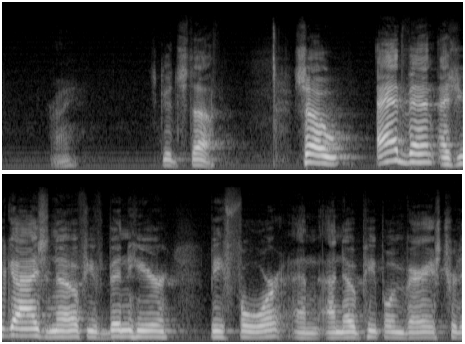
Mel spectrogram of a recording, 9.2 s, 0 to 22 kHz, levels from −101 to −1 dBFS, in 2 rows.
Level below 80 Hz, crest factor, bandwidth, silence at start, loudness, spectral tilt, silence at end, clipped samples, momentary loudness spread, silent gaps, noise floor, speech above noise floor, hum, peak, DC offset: -70 dBFS; 18 dB; 11 kHz; 0.55 s; -28 LUFS; -6.5 dB/octave; 0 s; under 0.1%; 15 LU; none; -67 dBFS; 40 dB; 60 Hz at -60 dBFS; -10 dBFS; under 0.1%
